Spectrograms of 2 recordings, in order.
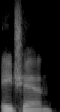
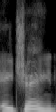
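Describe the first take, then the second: First: The second syllable rhymes with 'Chan'. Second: The second syllable rhymes with 'chain'. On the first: The speaker calls it right. "it's actually pronounced A-Chan" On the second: The speaker calls it wrong. "they say A-Chain"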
